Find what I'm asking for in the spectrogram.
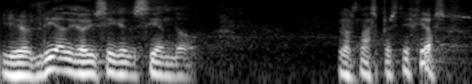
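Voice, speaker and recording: There is audible room echo as a man speaks with vocal fry. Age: 60s. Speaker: pastor. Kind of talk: sermon. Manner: animated.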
